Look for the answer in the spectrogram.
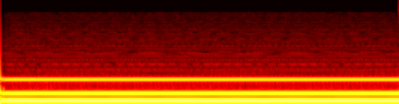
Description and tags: A sine chord that sounds like a organ
chord, sine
